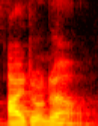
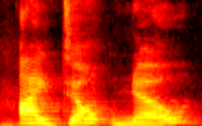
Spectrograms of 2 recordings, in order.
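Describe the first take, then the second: First: The T in 'don't' is dropped. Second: The T in 'don't' is pronounced.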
